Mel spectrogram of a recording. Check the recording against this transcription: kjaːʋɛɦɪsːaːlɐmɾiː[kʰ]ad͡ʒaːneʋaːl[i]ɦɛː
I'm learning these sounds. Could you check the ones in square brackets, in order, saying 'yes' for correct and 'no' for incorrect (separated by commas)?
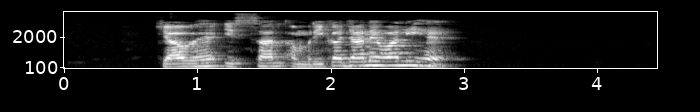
no, yes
